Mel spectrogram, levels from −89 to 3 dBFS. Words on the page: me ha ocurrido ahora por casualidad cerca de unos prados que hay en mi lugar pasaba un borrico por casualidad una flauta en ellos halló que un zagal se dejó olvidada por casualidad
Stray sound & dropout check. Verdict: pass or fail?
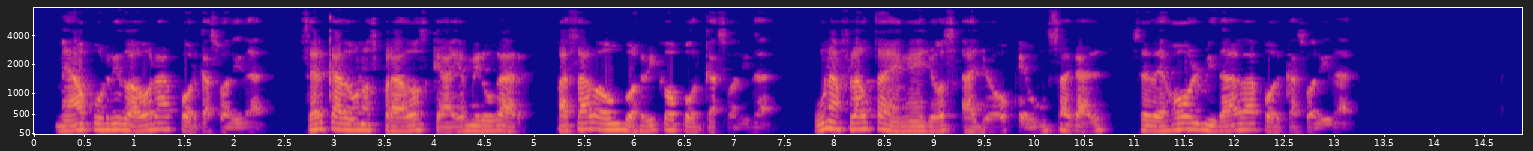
pass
